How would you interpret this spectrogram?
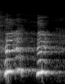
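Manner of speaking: short high giggle; gleeful giggle; excited laugh. Real, not acted. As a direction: laugh with real glee. Excited about Santa.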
